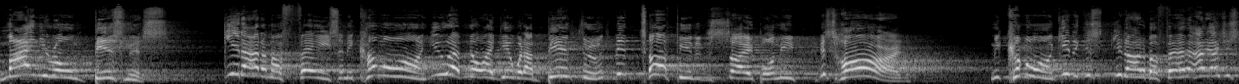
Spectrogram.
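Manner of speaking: high, pleading, sympathy-seeking voice. Acting out Peter's denial in a sermon, imitating Peter pleading. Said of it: "You can almost hear the pleading in his voice".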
